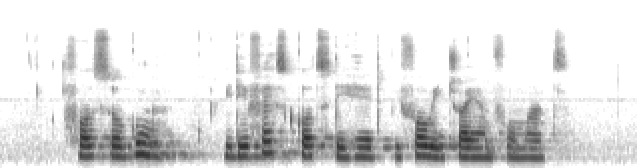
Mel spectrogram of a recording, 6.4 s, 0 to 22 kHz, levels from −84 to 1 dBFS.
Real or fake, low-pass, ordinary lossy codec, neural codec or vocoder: real; none; none; none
